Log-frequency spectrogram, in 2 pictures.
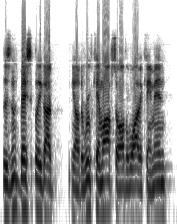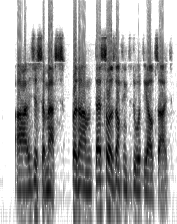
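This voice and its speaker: Boston accent guy, contractor explaining himself at a hearing, medium pitch, plain talk, no room echo. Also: fairly even intonation, quick pace, fairly bright tone. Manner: plain-spoken, informal. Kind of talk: informal testimony at a hearing.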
